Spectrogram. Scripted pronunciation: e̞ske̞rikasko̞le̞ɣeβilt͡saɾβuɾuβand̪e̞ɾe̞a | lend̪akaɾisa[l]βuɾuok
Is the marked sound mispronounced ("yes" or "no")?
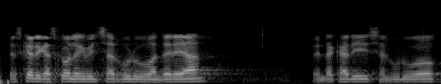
no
